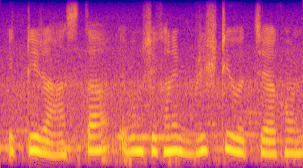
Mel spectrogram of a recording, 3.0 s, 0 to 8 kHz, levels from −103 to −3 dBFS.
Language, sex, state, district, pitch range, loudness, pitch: Bengali, female, West Bengal, North 24 Parganas, 185-215 Hz, -14 LUFS, 210 Hz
